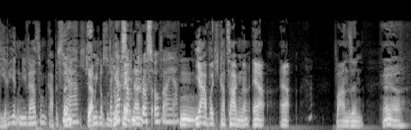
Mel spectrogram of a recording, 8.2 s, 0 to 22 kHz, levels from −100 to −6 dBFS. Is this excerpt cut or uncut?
uncut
